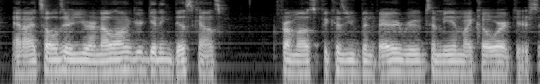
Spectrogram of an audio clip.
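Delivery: ordinary talk, nothing marked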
